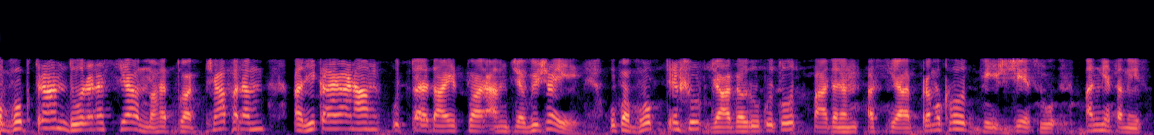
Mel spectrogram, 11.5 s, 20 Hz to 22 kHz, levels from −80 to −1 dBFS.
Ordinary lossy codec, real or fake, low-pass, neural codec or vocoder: none; fake; 3.6 kHz; codec, 16 kHz, 2 kbps, FreqCodec, larger model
